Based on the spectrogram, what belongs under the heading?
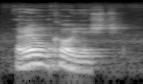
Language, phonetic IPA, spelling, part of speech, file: Polish, [rɛ̃ŋˈkɔjɛ̇ɕt͡ɕ], rękojeść, noun, Pl-rękojeść.ogg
